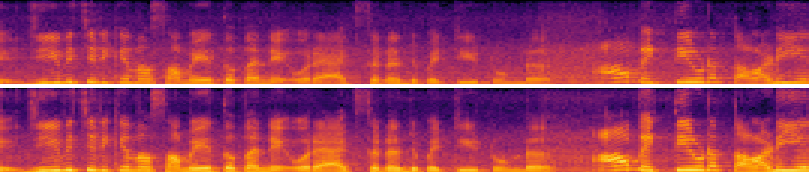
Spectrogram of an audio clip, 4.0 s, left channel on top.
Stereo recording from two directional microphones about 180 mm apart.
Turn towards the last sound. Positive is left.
turn(degrees=-25)  # may be behind; listen again after turning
